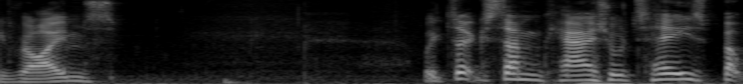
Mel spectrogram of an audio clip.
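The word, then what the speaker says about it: Reims: we were able to lay siege to rhymes and/or REMS rhymes how you say it you know there you go now it's actually rhymes we took some casualties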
